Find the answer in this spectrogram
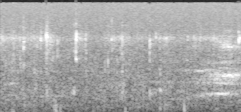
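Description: A horse chewing close up, with a few faint irregular crunching clicks, about five in two seconds.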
